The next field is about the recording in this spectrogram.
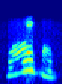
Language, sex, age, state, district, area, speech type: Odia, female, 45-60, Odisha, Malkangiri, urban, conversation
